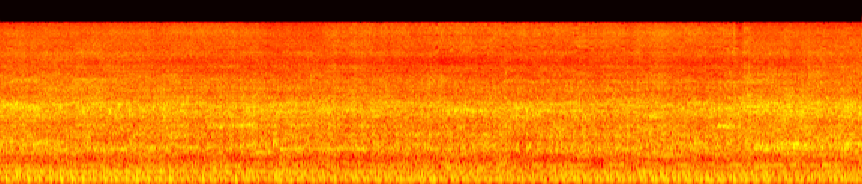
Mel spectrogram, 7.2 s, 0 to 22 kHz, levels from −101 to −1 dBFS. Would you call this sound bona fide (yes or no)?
no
